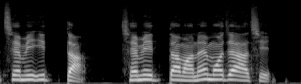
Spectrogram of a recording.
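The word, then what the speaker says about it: 재미있다: ইত্তা মানে মজা আছে এখানে ত বাবা সেমের পরে দ্বিগুত থাকার কারণে দ্বিগুতের উচ্চারণ তবে হবে দায় উচ্চারণ হবে সেমি ইত্তা সেমি ইত্তা মানে মজা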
